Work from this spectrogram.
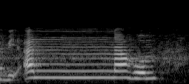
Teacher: ada nun bertasydid dan cara membacanya mendengung 2-3 harokat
